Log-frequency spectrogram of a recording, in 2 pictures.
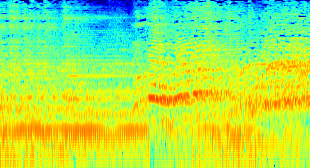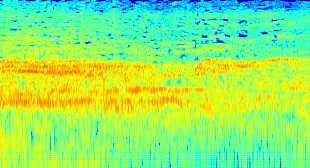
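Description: A live band's held closing chord rings in a large hall and stops about a second and a half in. The audience then breaks into cheering, shouting and whoops.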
